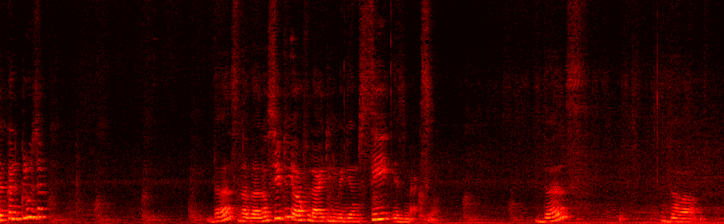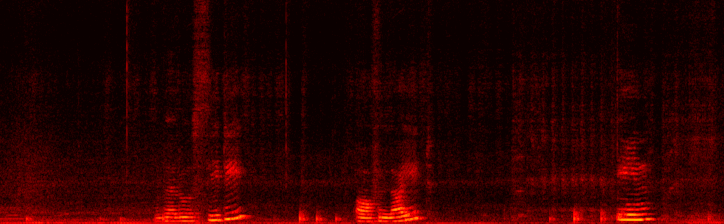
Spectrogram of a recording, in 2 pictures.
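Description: A young woman speaks calmly, explaining, close by.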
